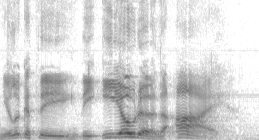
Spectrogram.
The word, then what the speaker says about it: iota: iota not one iota i like to pronounce it iota so it's distinct from the hero in star wars yoda sounds too much like him but that letter is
